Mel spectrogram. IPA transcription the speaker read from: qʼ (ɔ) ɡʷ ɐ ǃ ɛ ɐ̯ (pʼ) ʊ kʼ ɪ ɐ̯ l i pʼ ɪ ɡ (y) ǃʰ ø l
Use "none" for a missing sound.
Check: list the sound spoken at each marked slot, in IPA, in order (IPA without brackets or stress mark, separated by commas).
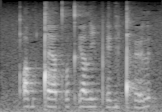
ɔ, tʼ, y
